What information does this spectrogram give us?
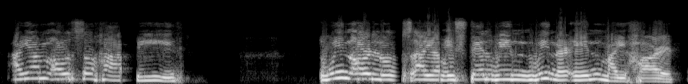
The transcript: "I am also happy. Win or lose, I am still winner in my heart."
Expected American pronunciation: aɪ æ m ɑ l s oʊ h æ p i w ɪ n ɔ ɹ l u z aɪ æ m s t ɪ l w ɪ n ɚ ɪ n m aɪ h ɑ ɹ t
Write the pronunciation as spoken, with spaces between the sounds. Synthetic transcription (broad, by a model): aɪ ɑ m ɑ l s oʊ h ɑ p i w ɪ n ɔ ɹ l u s aɪ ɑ m s t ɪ l w ɪ n ɚ ɪ n m aɪ h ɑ ɹ t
